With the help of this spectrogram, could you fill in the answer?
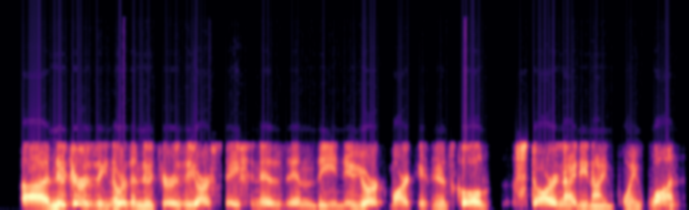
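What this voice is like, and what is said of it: Polished radio announcer voice. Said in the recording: “I hear a radio voice there.”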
